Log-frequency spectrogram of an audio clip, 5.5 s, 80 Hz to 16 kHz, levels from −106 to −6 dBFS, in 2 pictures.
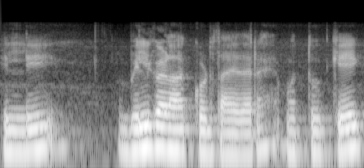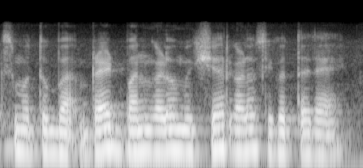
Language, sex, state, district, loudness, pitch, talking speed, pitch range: Kannada, male, Karnataka, Bangalore, -17 LUFS, 130 Hz, 145 wpm, 125-140 Hz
